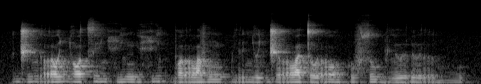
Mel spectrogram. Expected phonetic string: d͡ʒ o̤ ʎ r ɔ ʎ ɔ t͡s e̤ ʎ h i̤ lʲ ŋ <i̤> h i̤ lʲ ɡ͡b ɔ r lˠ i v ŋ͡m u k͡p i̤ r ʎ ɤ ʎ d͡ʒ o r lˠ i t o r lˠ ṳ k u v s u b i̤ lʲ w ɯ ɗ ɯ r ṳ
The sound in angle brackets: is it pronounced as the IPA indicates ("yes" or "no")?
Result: no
